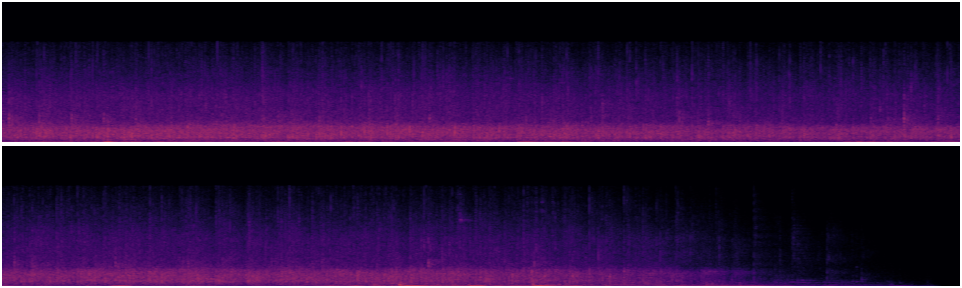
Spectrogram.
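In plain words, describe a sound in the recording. A large crowd applauds in a big echoing hall, then the applause fades away.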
